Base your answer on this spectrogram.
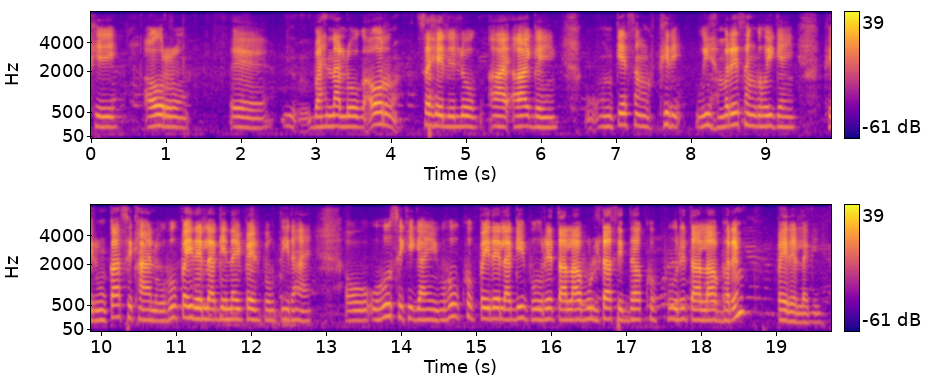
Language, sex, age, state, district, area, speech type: Hindi, female, 60+, Uttar Pradesh, Lucknow, rural, spontaneous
